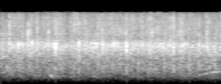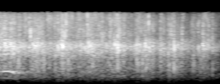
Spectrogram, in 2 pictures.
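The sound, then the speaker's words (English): A crowd applauds steadily, dense overlapping hand claps forming a continuous bright wash that holds at an even level and eases off slightly toward the end. “Would you clap your hands and rejoice to that right now?”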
